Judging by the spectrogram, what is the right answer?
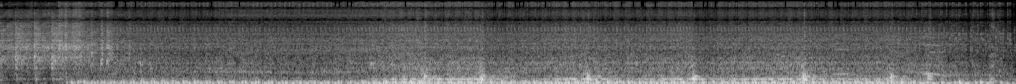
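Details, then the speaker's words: Subaru WRX FA20DIT engine just after rebuild, tune loaded: cranks with rough uneven rumble and sharp pops about once a second, never catching; backfiring through the intake rather than exhaust. "huh well you know what's interesting is we're actually getting pops in the intake as opposed to the exhaust this car is definitely not happy"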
